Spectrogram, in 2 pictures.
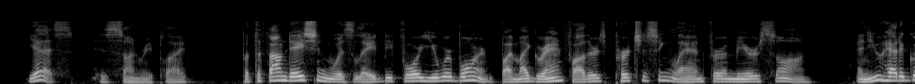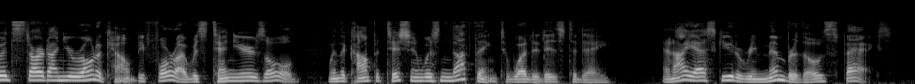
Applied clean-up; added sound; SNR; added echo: none; none; none; none.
